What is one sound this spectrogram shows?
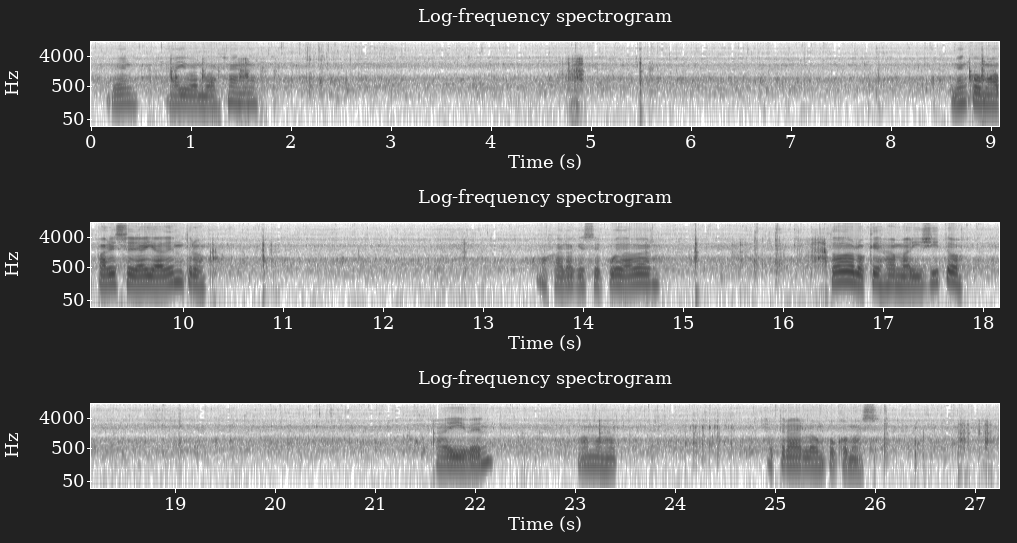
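Water sloshes gently in a plastic pan.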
